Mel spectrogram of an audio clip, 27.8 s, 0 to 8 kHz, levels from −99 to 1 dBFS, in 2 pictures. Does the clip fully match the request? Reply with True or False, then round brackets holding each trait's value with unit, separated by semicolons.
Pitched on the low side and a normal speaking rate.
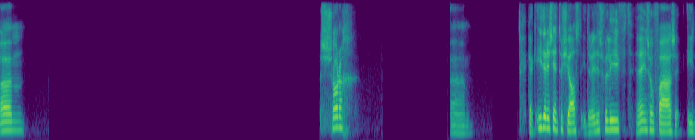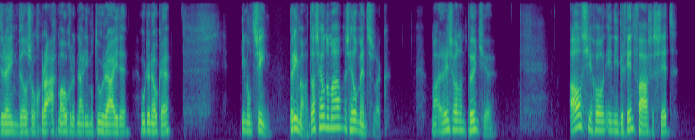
False (130 Hz; 110 wpm)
